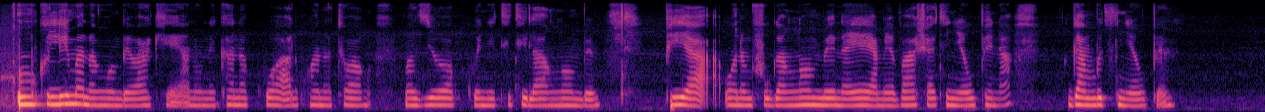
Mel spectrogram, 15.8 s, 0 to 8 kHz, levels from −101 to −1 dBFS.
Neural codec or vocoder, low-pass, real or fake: none; 7.2 kHz; real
